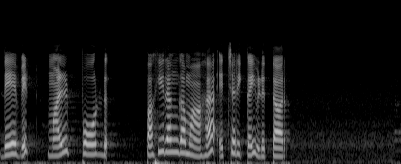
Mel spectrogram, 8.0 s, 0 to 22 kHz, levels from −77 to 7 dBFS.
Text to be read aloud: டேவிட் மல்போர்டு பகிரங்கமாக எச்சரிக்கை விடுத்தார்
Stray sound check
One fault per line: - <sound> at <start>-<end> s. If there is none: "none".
none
